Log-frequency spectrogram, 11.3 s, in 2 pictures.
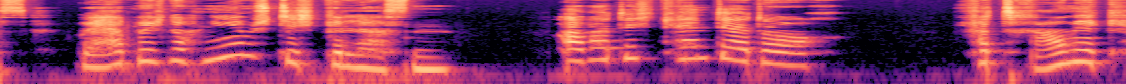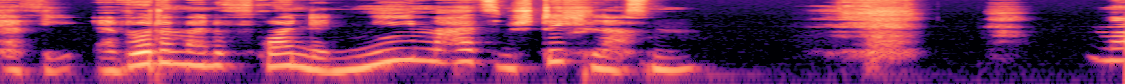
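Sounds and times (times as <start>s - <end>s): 
speech: 0.0s - 4.2s, 4.8s - 9.2s, 9.8s - 10.3s
breathy sniffling: 9.8s - 10.7s.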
